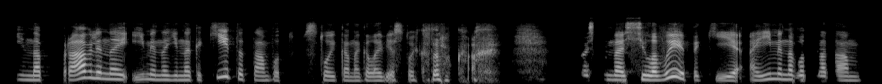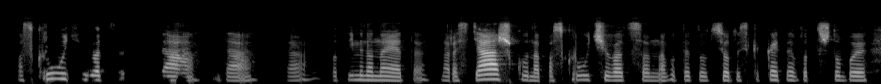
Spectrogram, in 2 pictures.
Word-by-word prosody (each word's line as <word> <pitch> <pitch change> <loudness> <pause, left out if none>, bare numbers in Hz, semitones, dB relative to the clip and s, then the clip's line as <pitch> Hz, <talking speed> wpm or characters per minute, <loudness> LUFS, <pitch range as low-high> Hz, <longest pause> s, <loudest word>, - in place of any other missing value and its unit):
и 220 -1 -11
направленная 210 +6 +2
именно 225 -2 -4
не 205 0 -5
на 205 0 -2
какие-то 335 -7 +2
там 195 -1 -5
вот - - -14
стойка 190 -2 -6
на 180 0 -8
голове, 180 0 -4
стойка 200 -2 -6
на 225 - +2
руках, 190 -2 -10 1.1
то - - -9
есть 215 - 0
не 215 - -10
на 205 -1 +5
силовые 225 - +5
такие, 185 -3 -2
а - - -3
именно 230 +2 0
вот 210 -1 -6
на 195 0 -4
там 185 -1 -5 0.4
поскручиваться, 225 -2 -6 0.4
да, 190 -1 -2 0.2
да, 190 -5 -8 0.3
да, 185 +4 -14 0.3
вот 190 - -17
именно 210 -1 -5
на 195 -2 -1
это, 215 +5 -12
на 185 -1 -10
растяжку, 230 +3 +8
на 175 -2 -6
поскручиваться, 190 0 -1
на 175 0 -10
вот - - -15
это 195 0 -11
вот 180 - -14
всё, 190 - -1
то 180 - -17
есть 180 - -8
какая-то 205 -2 -7
вот, 190 - -11
чтобы 190 -1 +1
205 Hz, 160 wpm, -25 LUFS, 190-220 Hz, 1.1 s, растяжку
